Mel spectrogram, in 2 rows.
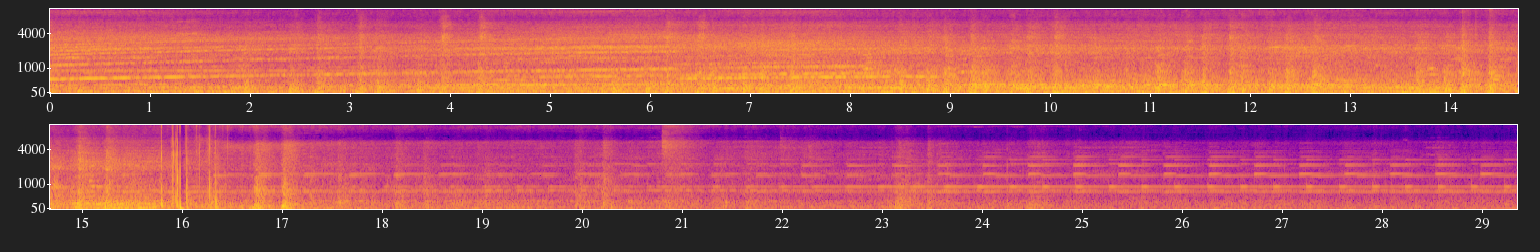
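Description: JR 383 series limited-express electric train pulling out past the platform: its motors whine in several tones that rise steadily in pitch as it accelerates, over loud wheel-on-rail noise with clacks over rail joints as the cars go by. At about 17 seconds the sound drops to a quieter steady background with a few level tones.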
